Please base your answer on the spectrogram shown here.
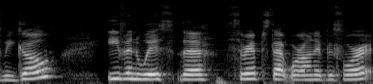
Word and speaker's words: thrips: thrips on this one did you know it's actually thrips for both a group and just the one one thrips i always say it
